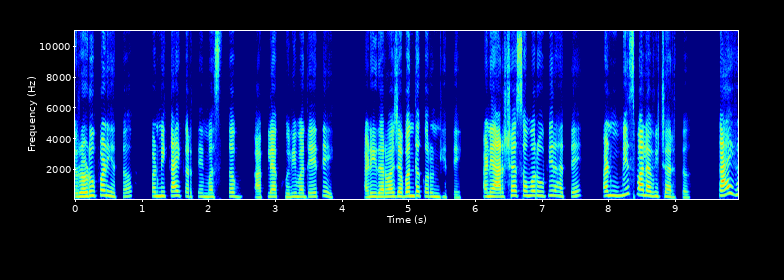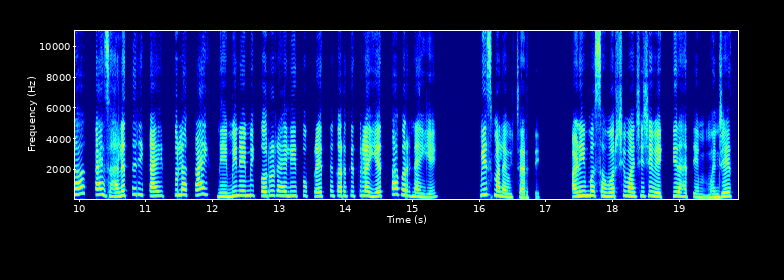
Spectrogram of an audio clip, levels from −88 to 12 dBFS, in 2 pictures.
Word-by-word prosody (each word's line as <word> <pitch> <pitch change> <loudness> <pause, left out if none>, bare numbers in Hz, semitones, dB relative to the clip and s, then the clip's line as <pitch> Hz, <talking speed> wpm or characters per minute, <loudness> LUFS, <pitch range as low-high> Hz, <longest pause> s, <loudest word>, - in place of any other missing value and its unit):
रडू 250 +5 +3
पण 335 -1 +5
येतं, 255 -2 -7 0.3
पण 275 -1 -2
मी 280 - +2
काय 290 +1 +5
करते 240 -2 -7
मस्त 225 +3 -6 0.4
आपल्या 230 +5 +1
खोलीमध्ये 230 +1 -3
येते 255 +1 -4 0.5
आणि 235 +4 +1
दरवाजा 245 +3 +3
बंद 275 +2 +4
करून 245 -2 -4
घेते. 200 -5 -13 0.3
आणि 250 +1 +3
आरशासमोर 300 +5 +4
उभी 295 +2 -3
राहते 270 -1 -5 0.4
आणि 305 +2 +5
मीच 390 +7 -1
मला 340 -4 +8
विचारते, 230 -8 -5 0.5
"काय 370 +9 +8
गं, 390 +3 +3 0.2
काय 360 +1 +3
झालं 260 +3 +2
तरी 380 -2 -7
काय? 285 +1 +4 0.2
तुला 350 +1 0
काय 370 +3 +4 0.2
नेहमी, 240 +4 0
नेहमी 315 +1 0
करू 285 +2 -1
राहिली 295 -1 -2
तू 295 - -9
प्रयत्न 275 +3 -3
करते 290 0 -3
तुला 300 -1 +5
येत 275 0 +2
का 380 - +3
बरं 325 -6 0
नाहीये?" 220 -3 -2 0.7
मीच 360 +2 +4
मला 290 -6 +3
विचारते 190 -3 -4 0.5
आणि 280 +4 +5
मग 310 +1 0
समोरची 270 +2 0
माझी 275 -1 0
जी 295 +2 0
व्यक्ती 255 +3 -1
राहते, 240 -5 -4
म्हणजे 200 +5 -1
270 Hz, 165 wpm, -26 LUFS, 235-300 Hz, 0.7 s, मला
